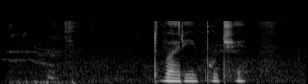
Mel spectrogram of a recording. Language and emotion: Russian, neutral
